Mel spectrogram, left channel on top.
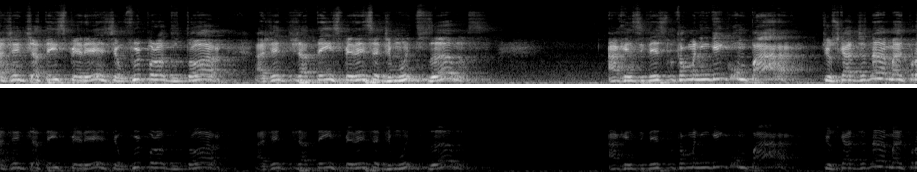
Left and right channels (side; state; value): right; quieter; 34.4 dB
